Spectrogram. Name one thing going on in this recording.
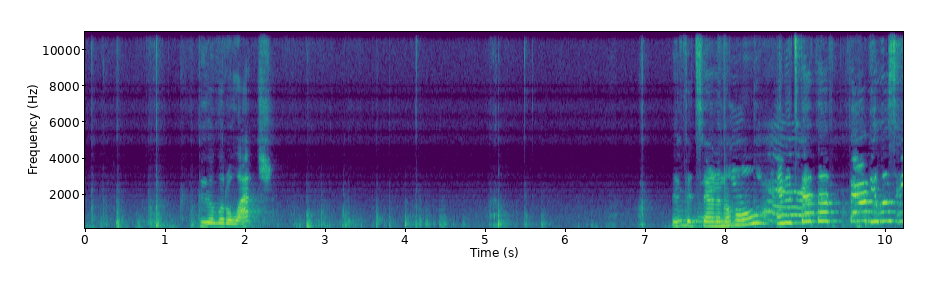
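A cardboard box bumps and scrapes on a hard countertop.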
